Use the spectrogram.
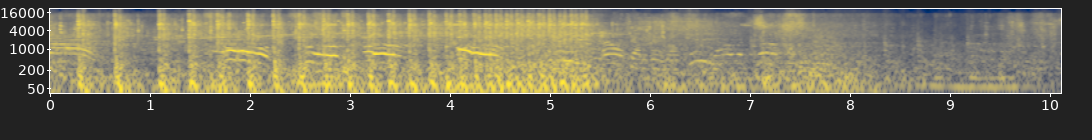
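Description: Gunfire from weapons in the Horizon Forbidden West video game: loud, rapid bursts of shots and booming impacts over a constant battle din, with voices calling out and shouting over the fighting.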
